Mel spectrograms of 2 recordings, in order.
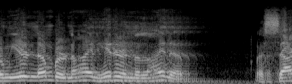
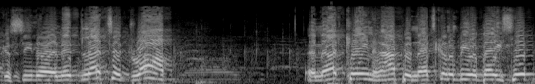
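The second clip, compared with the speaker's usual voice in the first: excited; 6 semitones higher than usual. Real, not acted. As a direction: caught off guard by a dropped ball. Second baseman lets ball drop.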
